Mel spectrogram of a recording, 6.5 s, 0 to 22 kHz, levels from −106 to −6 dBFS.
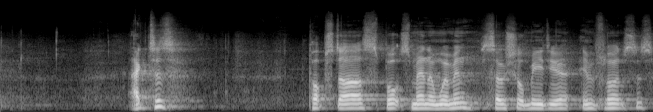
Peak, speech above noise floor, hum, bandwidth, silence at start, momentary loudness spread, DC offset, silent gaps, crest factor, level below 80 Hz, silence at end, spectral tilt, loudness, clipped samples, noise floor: -8 dBFS; 36 dB; none; 9.6 kHz; 1.3 s; 7 LU; under 0.1%; none; 22 dB; -88 dBFS; 0 s; -6.5 dB/octave; -28 LUFS; under 0.1%; -63 dBFS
